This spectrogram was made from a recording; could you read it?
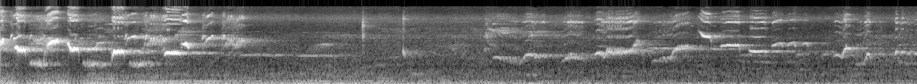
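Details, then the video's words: Medan white-rumped shama singing energetically before a singing contest: an opening burst of bright, high whistled notes, followed by softer, varied warbling phrases with scattered clicks. "murai batu medan gacor siap ikut lomba || murai batu gacor full isian"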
